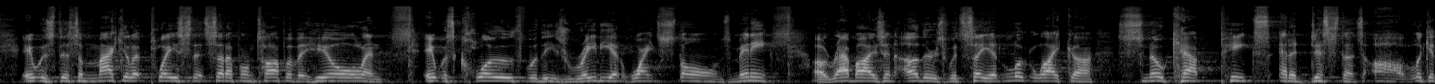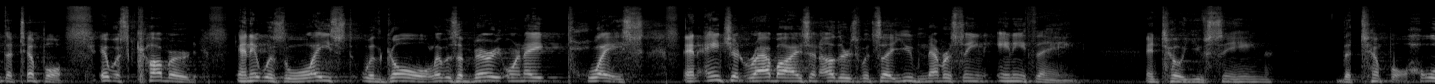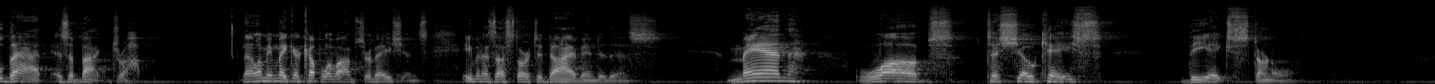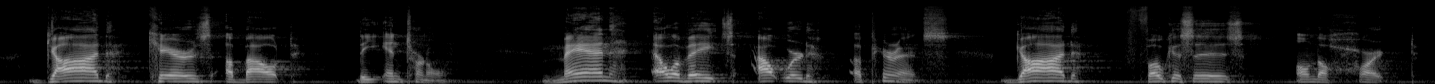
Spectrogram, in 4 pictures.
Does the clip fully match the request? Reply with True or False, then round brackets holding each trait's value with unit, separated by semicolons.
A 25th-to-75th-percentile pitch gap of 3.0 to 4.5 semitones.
False (5.2 semitones)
